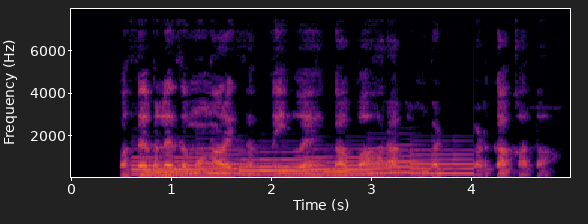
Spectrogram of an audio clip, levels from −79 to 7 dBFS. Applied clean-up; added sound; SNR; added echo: none; Piano; -2 dB; reverberation time 0.1 s.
